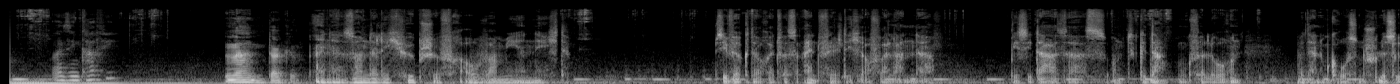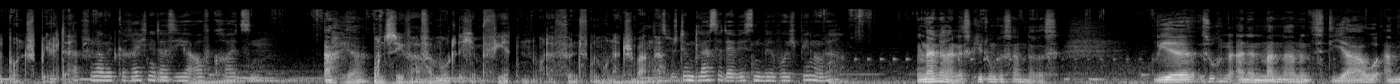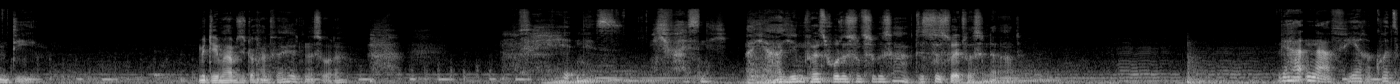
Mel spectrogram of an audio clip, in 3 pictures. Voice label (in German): hoerspiel; LOFT VOICES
